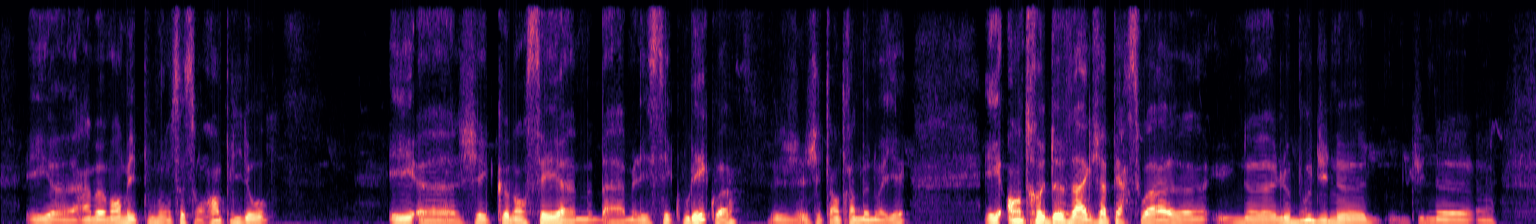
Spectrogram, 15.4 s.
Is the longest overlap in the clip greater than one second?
No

